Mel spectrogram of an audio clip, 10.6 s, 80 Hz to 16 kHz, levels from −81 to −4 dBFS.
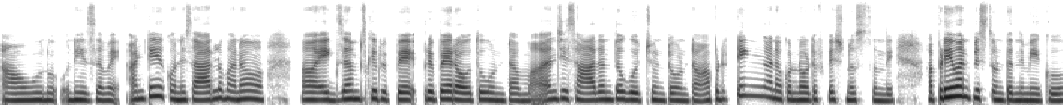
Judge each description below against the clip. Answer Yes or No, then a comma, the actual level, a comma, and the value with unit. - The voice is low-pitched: No, high, 215 Hz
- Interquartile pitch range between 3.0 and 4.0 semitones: No, narrow, 2.5 semitones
